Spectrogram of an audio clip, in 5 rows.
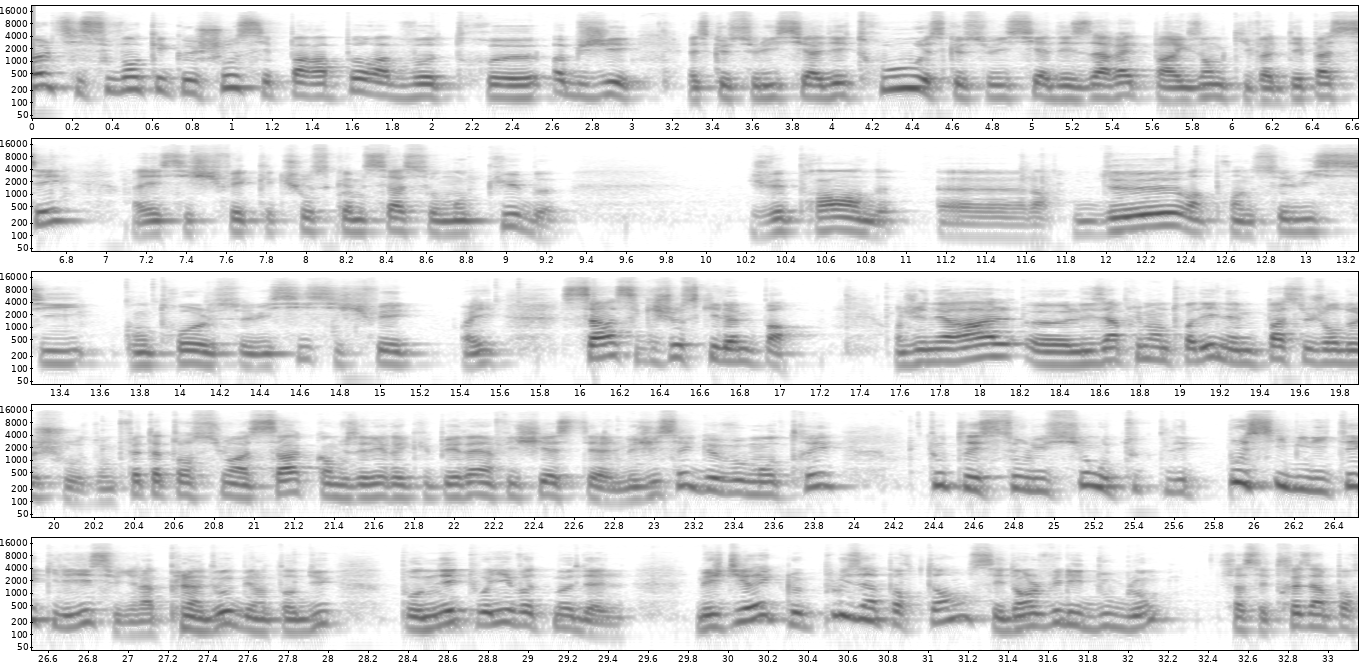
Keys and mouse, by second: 5.8-6.1 shift+middle drag, 6.4-6.7 shift+middle drag, 7.2 Tab, 11.6 2, 13.7 ctrl+click, 14.8 e, 16.1-17.6 middle drag, 18.2-19.2 middle drag, 19.5 Tab, 19.9 middle click, 22.2-22.9 middle drag, 23.8-24.3 shift+middle drag, 26.8-27.9 middle drag, 29.7-30.9 middle drag.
